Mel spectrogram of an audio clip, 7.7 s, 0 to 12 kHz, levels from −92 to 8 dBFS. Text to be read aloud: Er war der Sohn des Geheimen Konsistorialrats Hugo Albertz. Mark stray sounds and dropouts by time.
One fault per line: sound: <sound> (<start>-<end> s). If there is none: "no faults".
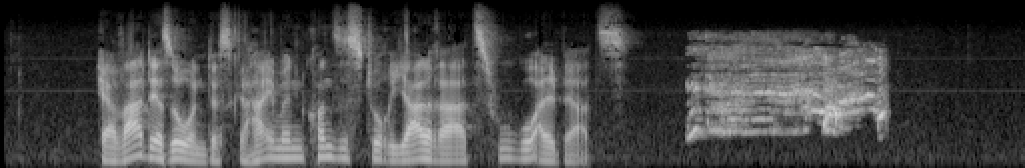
sound: laugh (5.1-6.7 s)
